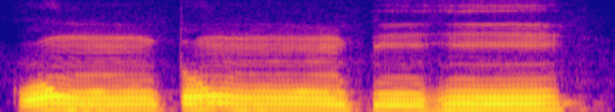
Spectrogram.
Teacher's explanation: nun sukun bertemu dengan huruf ta, yaitu hukumnya dibaca ikhfa. Ikhfa itu artinya samar, jadi cara membacanya yaitu dengan cara disamarkan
